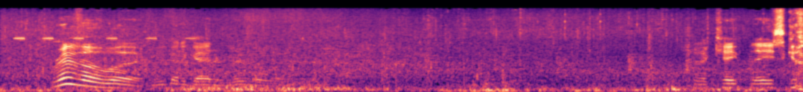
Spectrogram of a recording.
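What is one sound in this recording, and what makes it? Footsteps crunch on a cobbled path.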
